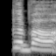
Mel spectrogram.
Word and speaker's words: Faribault: Faribault.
